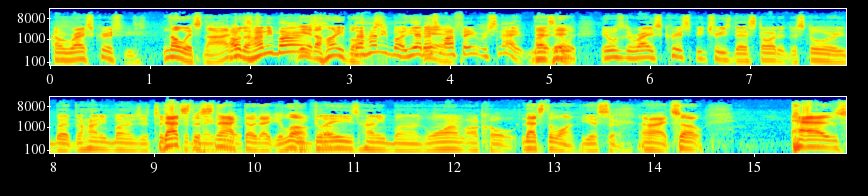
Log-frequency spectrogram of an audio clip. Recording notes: live from Giant camp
